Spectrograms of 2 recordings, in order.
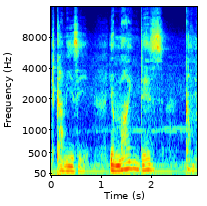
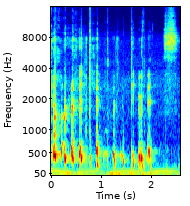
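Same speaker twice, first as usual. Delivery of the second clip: laughing, high and breathless; 5 dB louder, slower than usual. Real, not acted. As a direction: giggle through the words. Breaks down laughing at the scene.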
